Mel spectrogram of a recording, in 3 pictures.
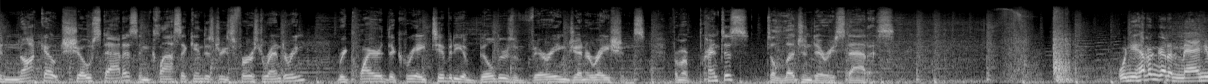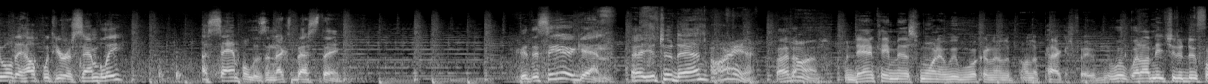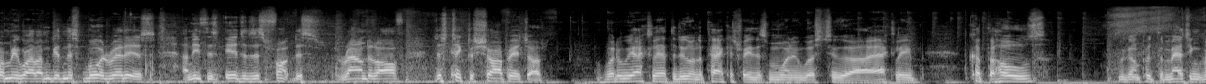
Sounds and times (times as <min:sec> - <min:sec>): Speech: 0:00.0 - 0:09.0, 0:11.2 - 0:13.3, 0:14.1 - 0:15.6, 0:17.2 - 0:34.7, 0:35.3 - 0:36.2
Music: 0:00.0 - 0:36.2.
